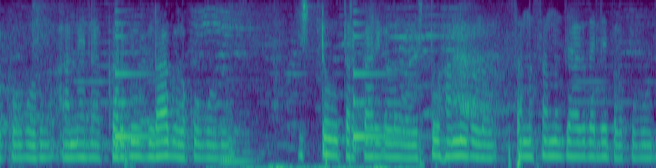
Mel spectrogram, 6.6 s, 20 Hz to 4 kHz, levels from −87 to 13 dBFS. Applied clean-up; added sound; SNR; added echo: none; Buzz + Plucked string instrument; 4 dB; none.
